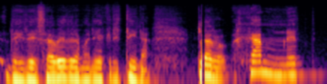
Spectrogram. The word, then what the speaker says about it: Hamnet: Claro, Hamnet en inglés antiguo se pronuncia igual que Hamlet.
